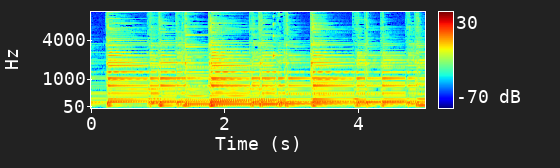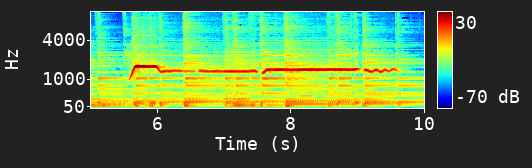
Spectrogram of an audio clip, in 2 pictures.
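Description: human body sound, person whistling a tune

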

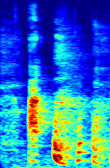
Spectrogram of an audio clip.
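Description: human body sound, coughing

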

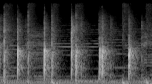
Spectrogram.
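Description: human body sound, hands clapping

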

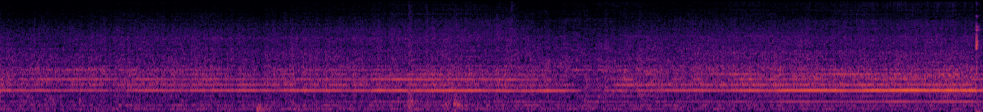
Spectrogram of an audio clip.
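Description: household object, immersion blender running

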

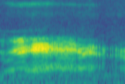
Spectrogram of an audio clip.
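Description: human body sound, yawn

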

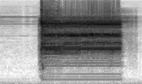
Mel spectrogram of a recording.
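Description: signal or alarm, buzzer

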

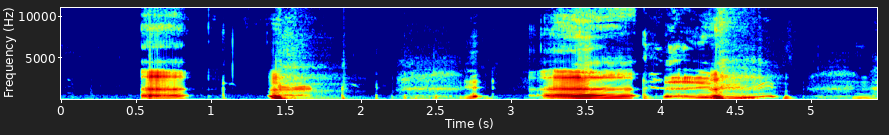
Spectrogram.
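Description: human body sound, burp

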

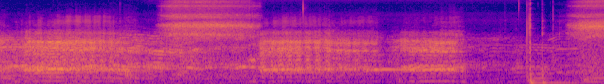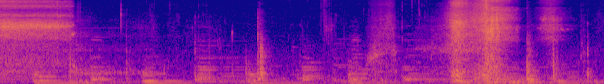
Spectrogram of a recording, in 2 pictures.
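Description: animal, sheep bleating

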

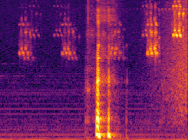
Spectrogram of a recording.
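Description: insect, cricket chirping

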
